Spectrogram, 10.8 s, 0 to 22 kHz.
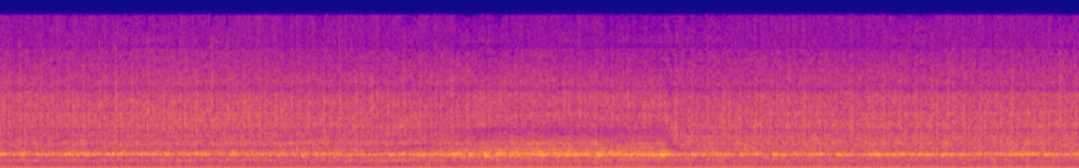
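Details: Detroit Diesel 14-liter in a Freightliner, overhauled in frame with the head overhauled twice. A metallic tick about three per second at idle, heard from the exhaust pipe and on the manifold with a stethoscope. The shop calls it normal; the owner disagrees.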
